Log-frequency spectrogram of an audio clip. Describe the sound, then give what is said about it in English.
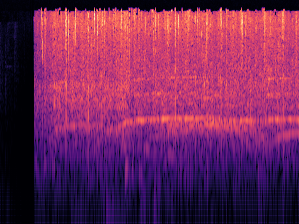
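A standing ovation in Parliament for an Independent MP's maiden speech: dense, steady applause that begins abruptly after a moment of silence and stays loud and unbroken throughout. “Receiving a rockstar welcome, Independent MP Di Lee finished her maiden speech to a standing ovation.”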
